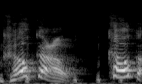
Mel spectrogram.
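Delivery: put-on shrill, very high yell. Retelling how a woman called for her dog coco, retelling a yelled dog's name. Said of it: "I don't even know why I'm yelling".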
